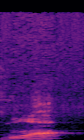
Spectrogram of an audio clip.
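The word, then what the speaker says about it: mois: But this Moa means month. Moa means month. Okay. How to pronounce this?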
